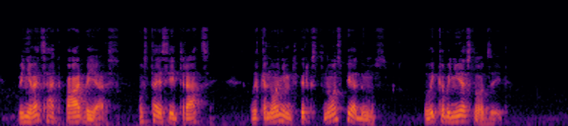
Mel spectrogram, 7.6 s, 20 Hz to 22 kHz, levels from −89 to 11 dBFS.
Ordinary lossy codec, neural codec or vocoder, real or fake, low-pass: MP3, 64 kbps; none; real; 9.9 kHz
